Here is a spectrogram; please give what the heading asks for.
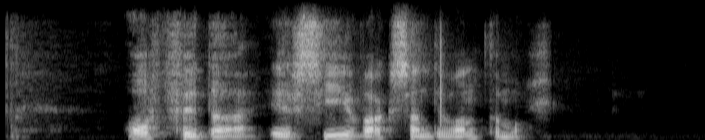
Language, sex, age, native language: Icelandic, male, 20-29, Icelandic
